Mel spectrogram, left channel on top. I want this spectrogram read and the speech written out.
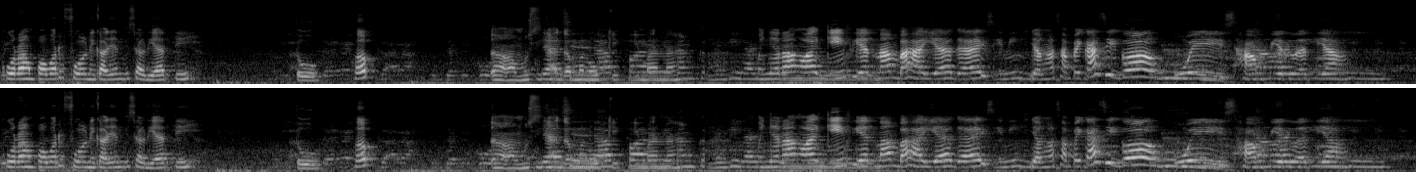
powerful nih, kalian bisa lihat nih tuh, hop, musuhnya agak menukik gimana. Menyerang lagi Vietnam, bahaya guys, ini jangan sampai kasih gol. Wih, hampir tiang.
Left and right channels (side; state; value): both; normal; correlation 0.40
